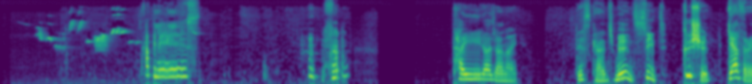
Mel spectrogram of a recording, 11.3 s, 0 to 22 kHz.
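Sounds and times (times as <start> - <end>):
bird chirping in high-pitched tweets: 0.4 - 3.0
speech: 0.6 - 1.2, 2.2 - 3.0, 4.6 - 5.3, 6.8 - 7.8, 8.6 - 11.2.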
